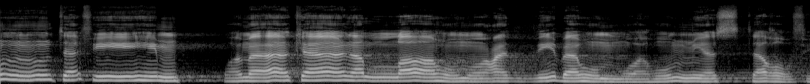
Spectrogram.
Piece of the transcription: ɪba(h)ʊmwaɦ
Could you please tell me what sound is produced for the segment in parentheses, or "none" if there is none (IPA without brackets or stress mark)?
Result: h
